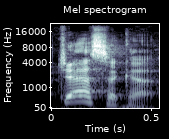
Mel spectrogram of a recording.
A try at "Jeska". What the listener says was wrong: It's not Jessica, it's Jeska. There's no I in Jessica.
